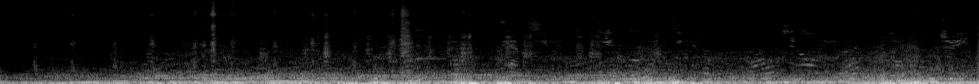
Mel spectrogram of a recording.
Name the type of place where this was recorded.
car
